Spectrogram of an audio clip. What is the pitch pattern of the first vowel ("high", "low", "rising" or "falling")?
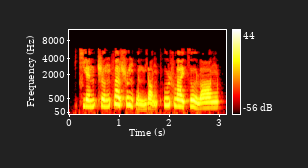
rising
